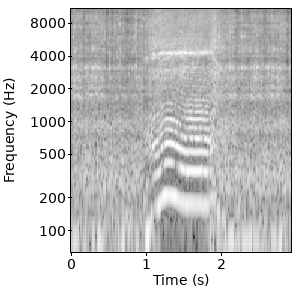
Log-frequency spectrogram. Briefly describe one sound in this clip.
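A chainsaw engine revs briefly.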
